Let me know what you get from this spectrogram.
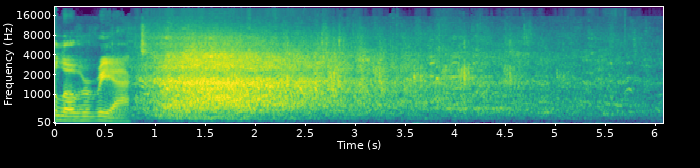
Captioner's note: audience laughing and applauding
